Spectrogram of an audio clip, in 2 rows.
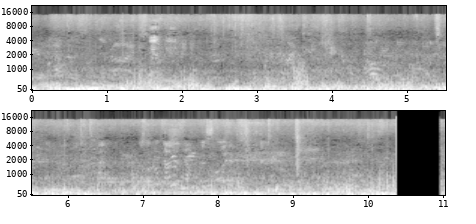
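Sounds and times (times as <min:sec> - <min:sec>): faint voices: 0:00.0 - 0:10.4
wind buffeting microphone: 0:00.0 - 0:10.4.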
